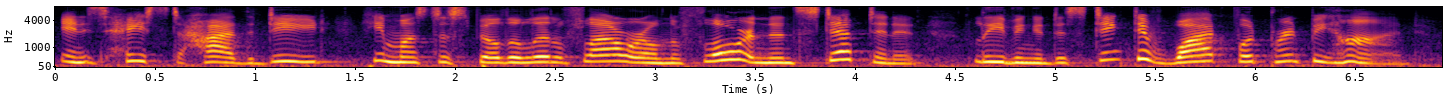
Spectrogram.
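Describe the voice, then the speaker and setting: A woman playing a sharp, confident Wild West sleuth in an old-time radio mystery style, performed live. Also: high-pitched, lively intonation, fairly quick. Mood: confident, explaining. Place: live show in a park. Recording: live outdoor stage, some background noise.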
